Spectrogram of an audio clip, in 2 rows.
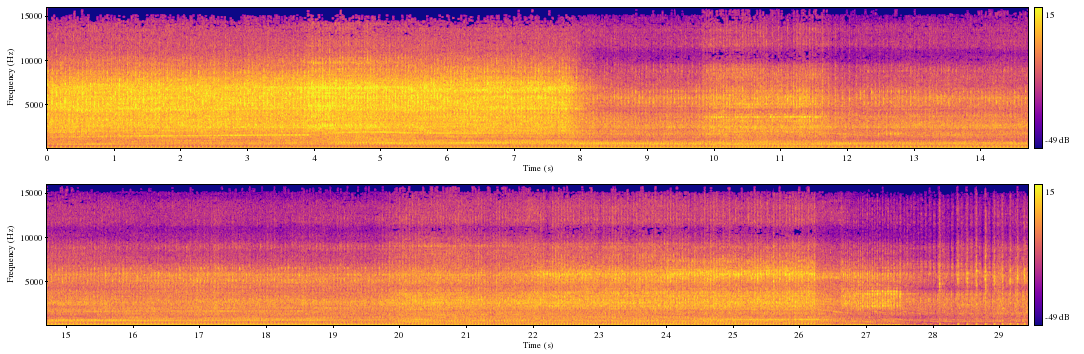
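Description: John Deere 317 garden tractor's Kohler KT17 twin-cylinder engine running at idle just after starting on a newly fitted replacement carburetor. Its speed shifts and dips and recovers a few times as the carburetor and throttle are worked. It runs, but not at its best, and still needs fine-tuning.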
